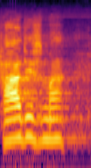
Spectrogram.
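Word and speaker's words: χάρισμα: Mas, na verdade, na transliteração não é chá, é ha. Tá? Então é harisma ou haris.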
